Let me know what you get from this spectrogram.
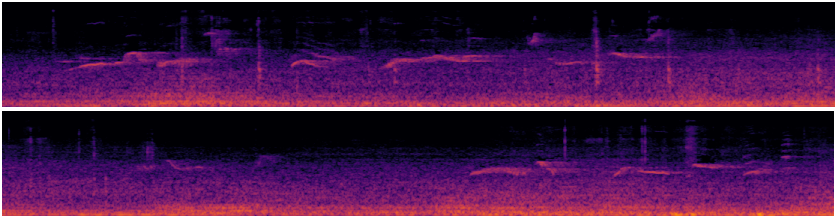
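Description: Small songbirds chirping in short, quick phrases, in two bouts, over a low steady background rumble. A couple of light knocks near the end.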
